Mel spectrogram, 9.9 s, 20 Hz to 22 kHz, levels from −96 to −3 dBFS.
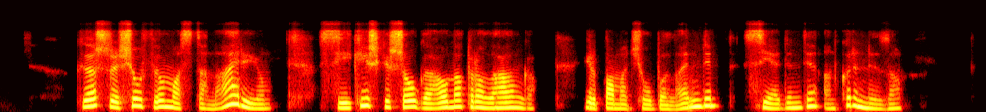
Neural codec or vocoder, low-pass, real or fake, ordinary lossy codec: codec, 16 kHz, 0.8 kbps, ZipCodec; 7.2 kHz; fake; Opus, 16 kbps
